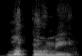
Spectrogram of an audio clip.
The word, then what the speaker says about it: Lookboonmee: She's fighting Laura Lookboonmee. What? That is legitimate. I'm staring at it right now. And it's spelled L-O-O-K, look, Boon, B-O-O-N, me, M-E-E.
